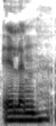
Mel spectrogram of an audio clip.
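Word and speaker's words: uilleann: It's U-I-L-L-E-A-N-N, and it's pronounced Illan, and Illan is the Irish for elbow,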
